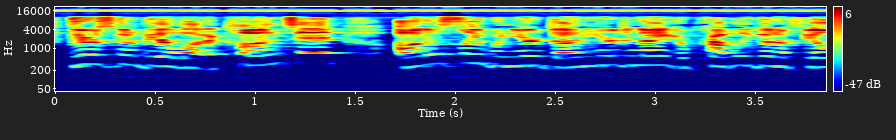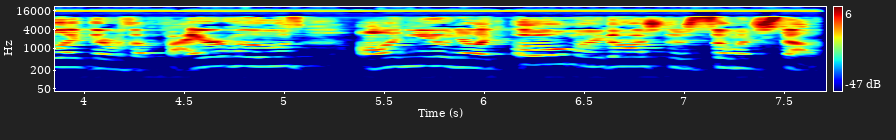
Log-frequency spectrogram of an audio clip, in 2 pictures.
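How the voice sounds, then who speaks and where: Over noticeable background noise, a woman with an American accent and a high pitch speaks in a raised, projected voice at a very fast pace, animated in tone with ordinary pitch variation. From US Midwest, Kansas. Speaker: network marketing leader. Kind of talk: live-stream training. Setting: Facebook Live stream.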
